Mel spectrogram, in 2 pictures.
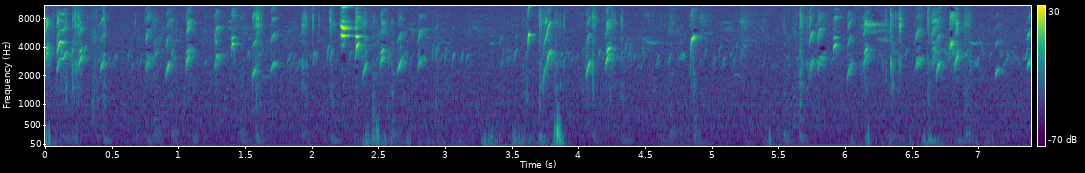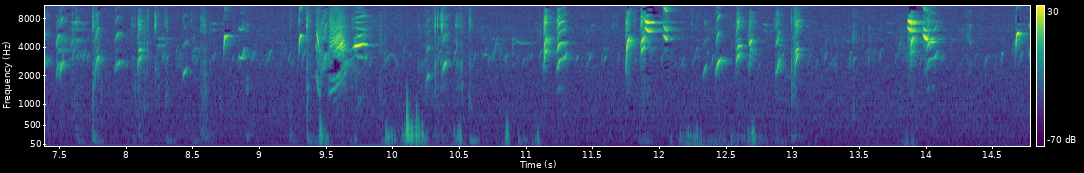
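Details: Female European goldfinch's 'batbata' and 'sestesa' calls, used to drive males to sing and mate; dense, lively high twittering with tinkling chirps and buzzy notes in repeated bursts, plus occasional low knocks.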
